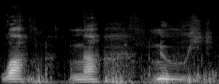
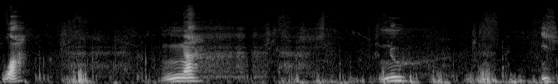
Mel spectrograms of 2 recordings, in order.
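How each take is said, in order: First: The syllables are run together more quickly. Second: Each syllable is said separately with pauses. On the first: "We'll just say it quicker" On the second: "So we do that again"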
